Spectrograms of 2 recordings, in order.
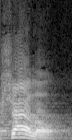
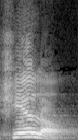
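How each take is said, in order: First: Said in the usual way. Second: Shiloh with no long I, roughly SHEE-eh-loh; Shiloh as SHEE-eh-loh, not SHY-loh; Hebrew pronunciation. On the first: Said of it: "there's no I in it". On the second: Shown as a demonstration. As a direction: say Shiloh the Hebrew way, first vowel as in "she". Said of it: "The Hebrew word is".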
